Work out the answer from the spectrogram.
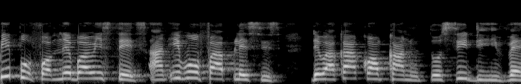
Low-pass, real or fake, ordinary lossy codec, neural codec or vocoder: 7.2 kHz; real; none; none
